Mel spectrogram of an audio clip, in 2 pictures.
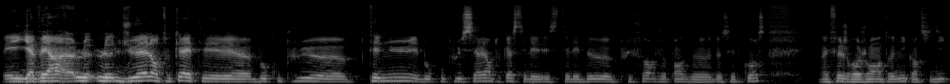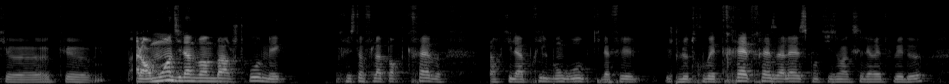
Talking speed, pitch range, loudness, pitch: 255 wpm, 120-145 Hz, -35 LUFS, 130 Hz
